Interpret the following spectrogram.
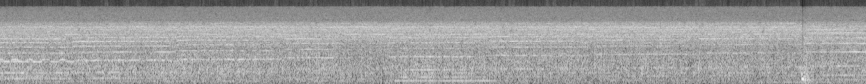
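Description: Loud, steady hissing noise with faint held musical notes underneath, from an old film soundtrack.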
